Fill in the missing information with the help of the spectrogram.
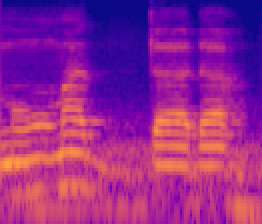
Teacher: گول تا پہ جب وقف کرتے ہیں ہا بن جاتا ہے، دونوں زیر کو سائلنٹ کر دیں گے اور وقف کرتے ہوئے آدھے ہا کی آواز آئے گی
